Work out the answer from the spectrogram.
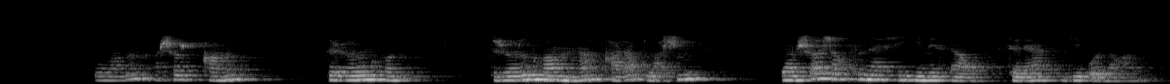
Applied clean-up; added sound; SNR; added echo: none; none; none; reverberation time 0.9 s.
